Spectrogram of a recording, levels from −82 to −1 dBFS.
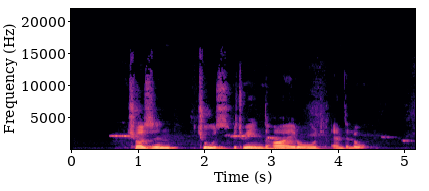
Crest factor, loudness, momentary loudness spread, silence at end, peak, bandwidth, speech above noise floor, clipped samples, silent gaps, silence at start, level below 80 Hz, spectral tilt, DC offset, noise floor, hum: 18 dB; -20 LUFS; 13 LU; 0.15 s; -2 dBFS; 12.5 kHz; 54 dB; under 0.1%; none; 0.6 s; -58 dBFS; -6.5 dB/octave; under 0.1%; -73 dBFS; none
